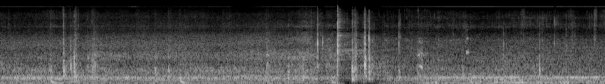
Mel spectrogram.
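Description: Skateboard wheels rolling on concrete with a steady rumble, broken by a few clacks. About three and a half seconds in, a sharp pop is followed by a moment with no rolling sound and then a landing clack, as of a trick being popped and landed.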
